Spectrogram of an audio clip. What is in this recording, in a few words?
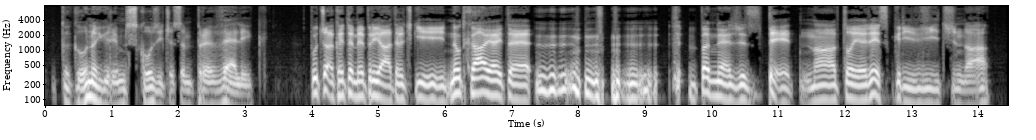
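slovenian male character; voice demos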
